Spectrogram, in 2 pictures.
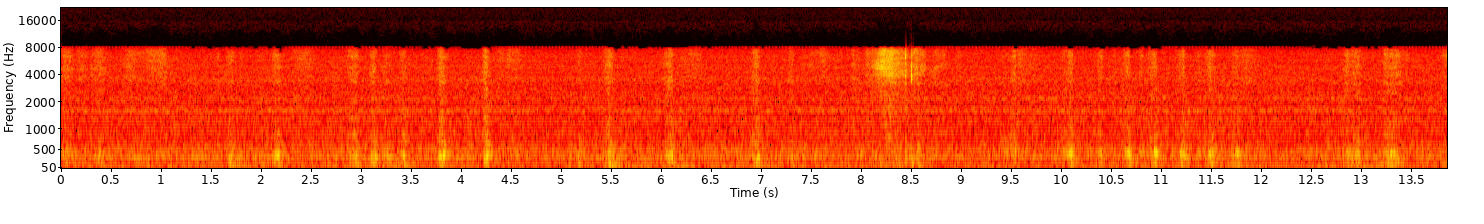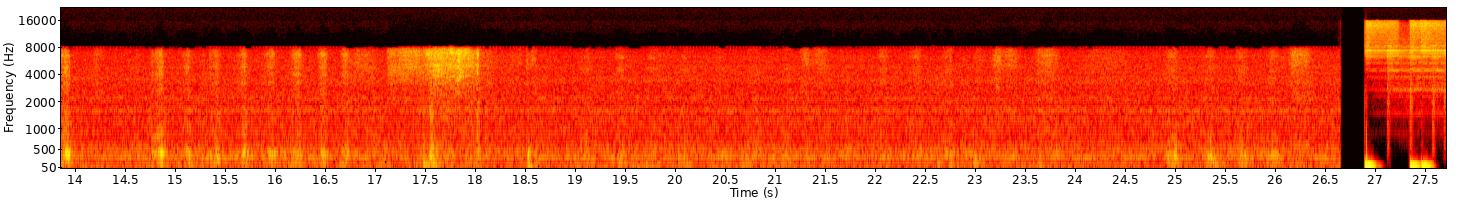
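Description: A pencil scratches and taps lightly on paper.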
